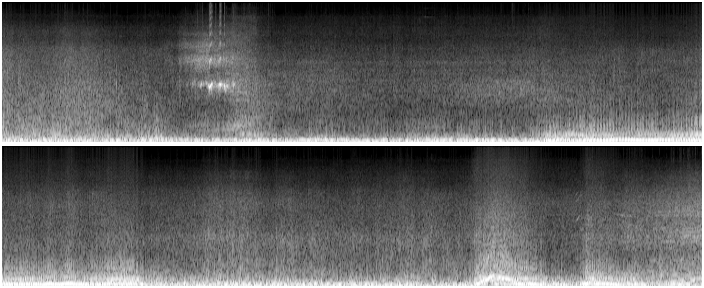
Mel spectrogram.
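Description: Car engine running steadily while driving, with the engine note building and pulling harder through the middle. Near the end engine revs rise and fall, and a brief high squeal comes about four seconds in.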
